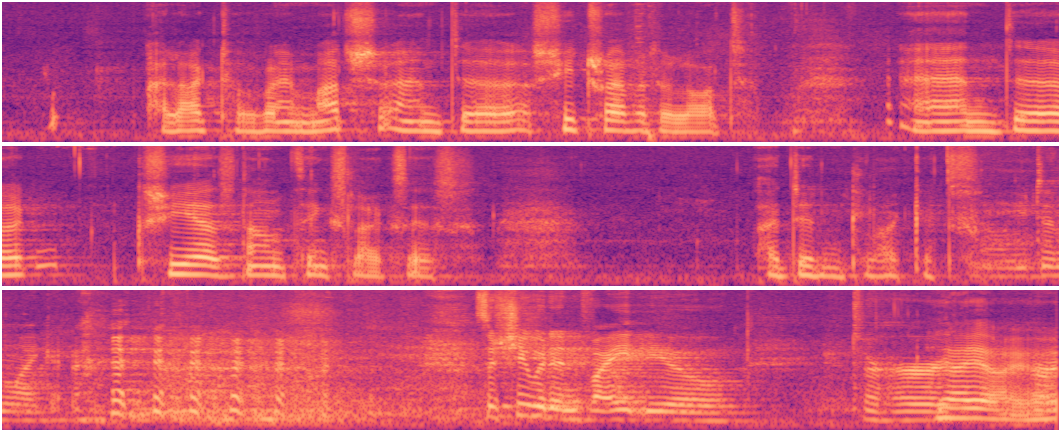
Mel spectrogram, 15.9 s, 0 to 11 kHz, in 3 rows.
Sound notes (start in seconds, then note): 11.0 audience laughing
